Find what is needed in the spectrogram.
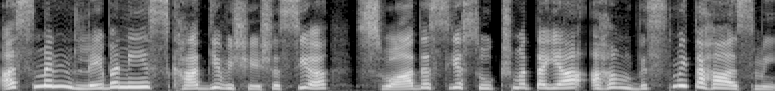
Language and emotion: Sanskrit, happy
